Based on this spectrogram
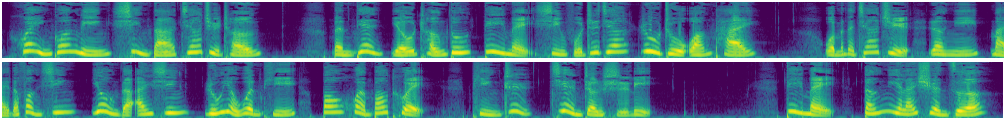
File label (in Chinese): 女78-欢迎词, 宣传介绍; 信达家具城宣传介绍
